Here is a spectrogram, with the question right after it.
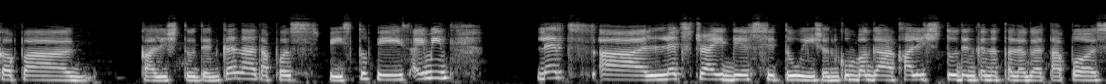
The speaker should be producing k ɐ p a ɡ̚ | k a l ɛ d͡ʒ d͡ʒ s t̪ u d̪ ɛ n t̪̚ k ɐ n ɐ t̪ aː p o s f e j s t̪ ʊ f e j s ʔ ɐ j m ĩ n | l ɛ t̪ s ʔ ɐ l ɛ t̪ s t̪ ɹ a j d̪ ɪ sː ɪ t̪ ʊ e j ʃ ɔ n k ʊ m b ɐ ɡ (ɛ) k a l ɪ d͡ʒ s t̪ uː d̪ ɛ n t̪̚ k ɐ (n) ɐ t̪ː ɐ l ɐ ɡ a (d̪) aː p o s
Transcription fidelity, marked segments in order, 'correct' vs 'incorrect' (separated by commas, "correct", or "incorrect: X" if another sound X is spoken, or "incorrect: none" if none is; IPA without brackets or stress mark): incorrect: a, correct, incorrect: t̪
